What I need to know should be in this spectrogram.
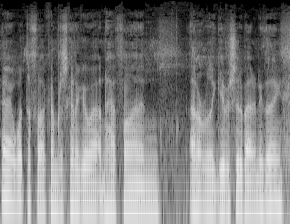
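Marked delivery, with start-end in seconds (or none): none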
